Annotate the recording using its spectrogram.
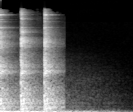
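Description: Produced logo sting: three hammer strikes in quick succession, about a third of a second apart, each ringing briefly. Beneath them a low rumble fades away over the next second.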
